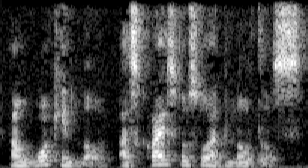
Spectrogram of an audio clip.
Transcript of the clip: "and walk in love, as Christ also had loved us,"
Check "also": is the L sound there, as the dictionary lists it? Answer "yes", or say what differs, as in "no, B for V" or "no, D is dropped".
yes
